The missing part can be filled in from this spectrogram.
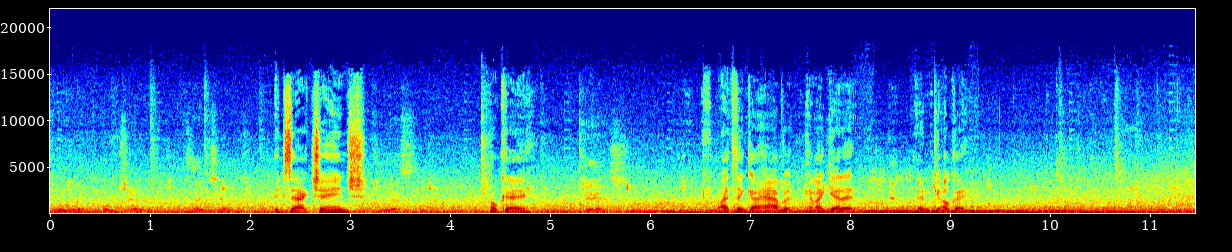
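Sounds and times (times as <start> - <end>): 
city bus engine drone heard onboard: 0.0 - 11.4
speech: 1.7 - 3.7, 4.4 - 5.8, 6.7 - 9.5.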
